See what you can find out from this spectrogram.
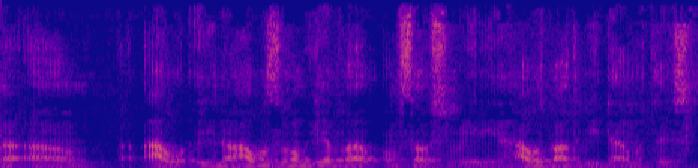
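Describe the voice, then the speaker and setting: A man speaks at a fairly quick pace with vocal fry and ordinary pitch variation. Room echo is audible. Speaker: barber and spiritual vlogger. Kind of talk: casual monologue vlog. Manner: animated; fast.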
